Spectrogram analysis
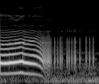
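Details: Newborn girl in NICU during her first bath: a single loud, high-pitched wail breaking off into soft fussing; ordinary newborn cry of protest.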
